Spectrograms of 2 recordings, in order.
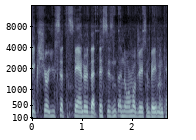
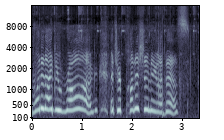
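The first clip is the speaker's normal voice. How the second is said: very high, scared, wounded little dog voice; 14 semitones higher, 4 dB louder than usual. Voicing a dog scared by the screams: voicing the scared dog. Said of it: "She's like".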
